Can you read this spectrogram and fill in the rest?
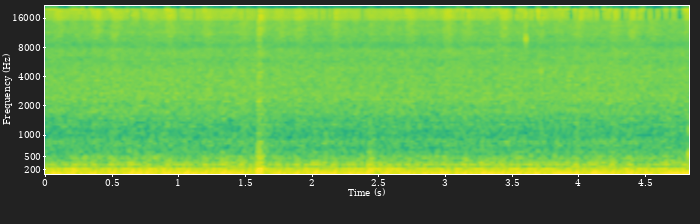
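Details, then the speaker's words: Nissan 350Z after a cylinder misfire, with coils swapped between cylinders and codes cleared. Smooth, even idle rumble with no skips; the misfire was a spark plug, though it still smokes from burning oil. "Ayan, mukhang wala na yung spire."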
